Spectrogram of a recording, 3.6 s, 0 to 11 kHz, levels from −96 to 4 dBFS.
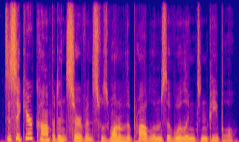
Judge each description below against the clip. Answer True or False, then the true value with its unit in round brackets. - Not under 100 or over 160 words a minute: False (200 wpm)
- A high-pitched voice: True (195 Hz)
